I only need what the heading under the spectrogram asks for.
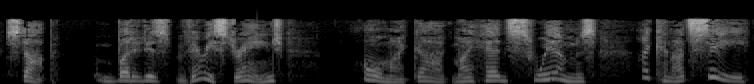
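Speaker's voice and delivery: a hint of a dazed, fading lady; lightly voiced faint young woman. Madame Bonacieux's dying lines.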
